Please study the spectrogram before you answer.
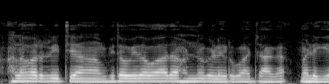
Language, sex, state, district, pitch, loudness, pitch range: Kannada, male, Karnataka, Shimoga, 135 Hz, -12 LUFS, 130-140 Hz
